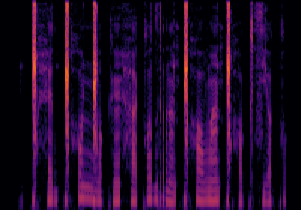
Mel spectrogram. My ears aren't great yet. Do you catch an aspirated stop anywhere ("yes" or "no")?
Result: yes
